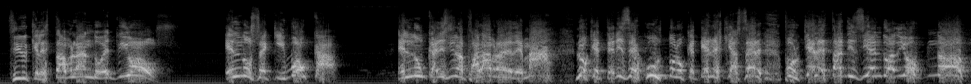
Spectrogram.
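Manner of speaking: mucho más agudo y a gritos, predicando con fuerza; predicación encendida. Acted. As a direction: reprende a la congregación a todo pulmón. Preacher rises to full force. (predicador que clama con fuerza a su iglesia)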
